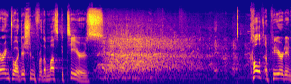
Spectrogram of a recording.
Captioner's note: laughter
